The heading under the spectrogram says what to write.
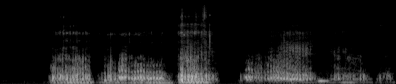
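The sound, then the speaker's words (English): A person imitates a cat's purr with a loud, throaty rumble in two long bursts separated by a brief pause. “Because if I'm purring, I'm happy.”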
